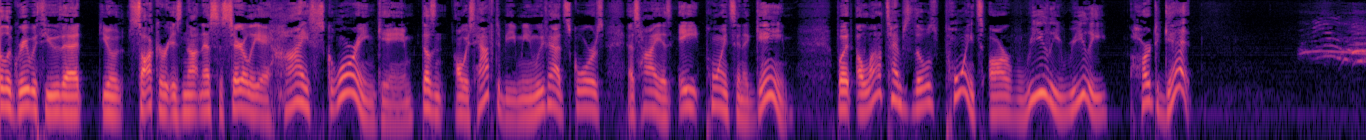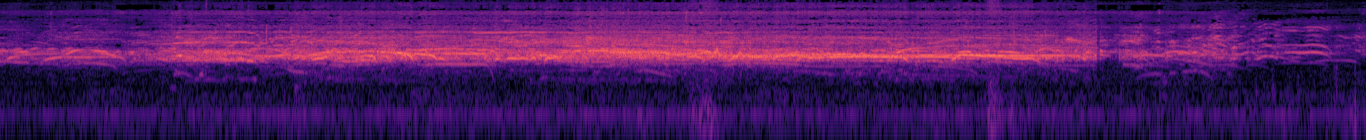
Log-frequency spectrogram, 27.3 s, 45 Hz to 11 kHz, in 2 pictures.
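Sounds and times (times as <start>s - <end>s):
speech: 0.0s - 12.0s
large crowd screaming and roaring at a soccer game: 13.0s - 27.2s.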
